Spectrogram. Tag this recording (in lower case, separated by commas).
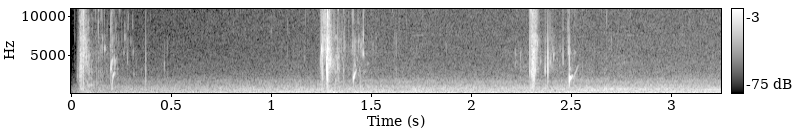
rain, raindrop, water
